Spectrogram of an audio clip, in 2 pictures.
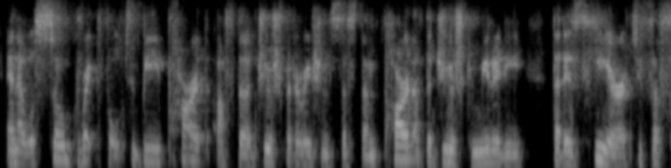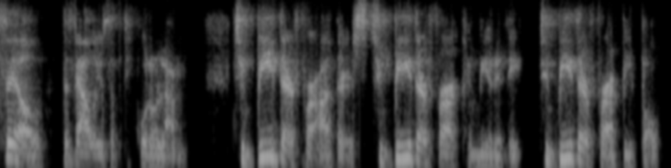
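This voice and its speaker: Speaking deeply and huskily, with a fairly bright tone and an animated, brisk delivery, this woman is a federation executive in her thirties from Ukraine whose native language is Ukrainian. Appearing as an interview guest on a video call, she shares an earnest personal account in slightly non-native phrasing, captured in dull lo-fi audio.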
